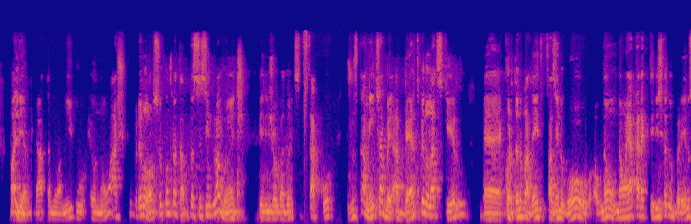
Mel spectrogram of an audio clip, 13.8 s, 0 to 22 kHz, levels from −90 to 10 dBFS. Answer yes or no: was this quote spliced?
no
